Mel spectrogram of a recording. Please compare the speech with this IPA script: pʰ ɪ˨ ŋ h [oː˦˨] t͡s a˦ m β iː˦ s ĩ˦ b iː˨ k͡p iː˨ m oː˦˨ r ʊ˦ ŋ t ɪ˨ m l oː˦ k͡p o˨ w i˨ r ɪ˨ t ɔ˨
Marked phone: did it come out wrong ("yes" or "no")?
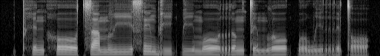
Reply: no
